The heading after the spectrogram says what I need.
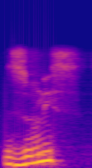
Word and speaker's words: Zunis: In parallel to that, we have Zunis and I pronounce it with Z, Zunis.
